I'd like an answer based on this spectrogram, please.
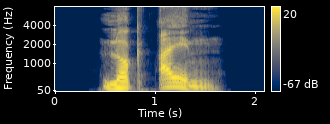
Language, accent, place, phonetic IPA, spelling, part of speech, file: German, Germany, Berlin, [ˌlɔk ˈaɪ̯n], logg ein, verb, De-logg ein.ogg
- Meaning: 1. singular imperative of einloggen 2. first-person singular present of einloggen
